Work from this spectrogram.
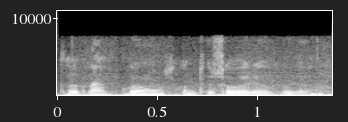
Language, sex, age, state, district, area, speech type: Odia, male, 18-30, Odisha, Jagatsinghpur, rural, spontaneous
